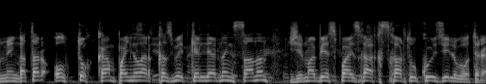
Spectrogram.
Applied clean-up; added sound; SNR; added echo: none; none; none; none.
